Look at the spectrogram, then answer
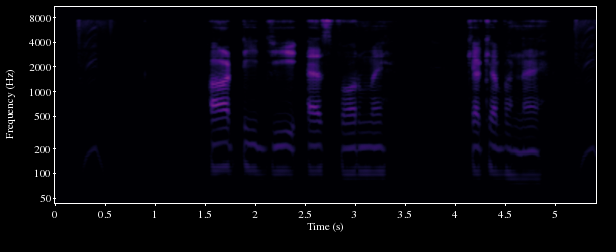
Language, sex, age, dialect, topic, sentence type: Hindi, male, 18-24, Garhwali, banking, question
